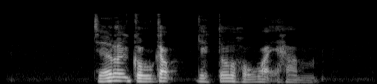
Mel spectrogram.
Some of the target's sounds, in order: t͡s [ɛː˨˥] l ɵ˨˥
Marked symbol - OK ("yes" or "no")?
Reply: yes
